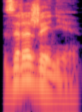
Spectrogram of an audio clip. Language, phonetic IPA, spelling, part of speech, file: Russian, [zərɐˈʐɛnʲɪje], заражение, noun, Ru-заражение.ogg
- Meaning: infection; contamination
